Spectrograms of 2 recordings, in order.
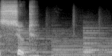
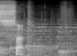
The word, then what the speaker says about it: soot: You pronounce soot like suit. Sometimes. Suit? Suit. Sut? Suit. How about red and red and red and red? Well, one of those read, but suit is sut.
